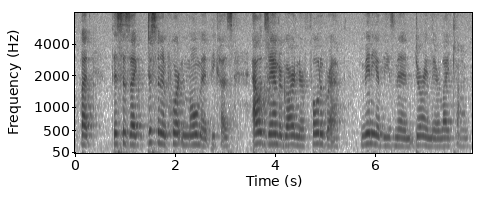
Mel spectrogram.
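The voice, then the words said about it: Strained, failing voice. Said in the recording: “my voice is just going”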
